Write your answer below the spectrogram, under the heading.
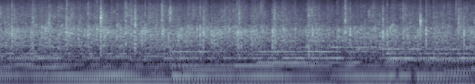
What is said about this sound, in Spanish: Si le va a aplaudir, apláudale fuerte a Jesús, a la palabra de Dios.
